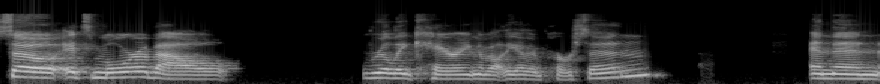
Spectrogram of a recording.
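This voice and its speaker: With an American accent, a woman speaks at a fairly slow pace. Her tone is animated, and her pitch varies in an ordinary way. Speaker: business co-founder. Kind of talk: podcast interview. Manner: loud.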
